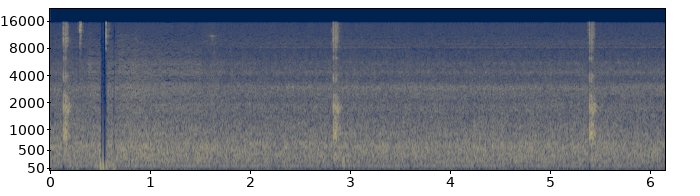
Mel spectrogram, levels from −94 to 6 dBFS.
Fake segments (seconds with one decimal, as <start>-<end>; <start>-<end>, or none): 2.1-3.6; 4.0-6.2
